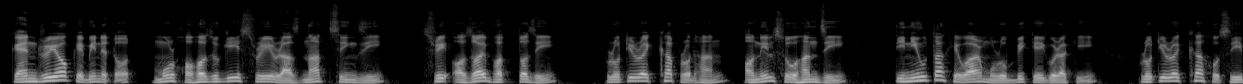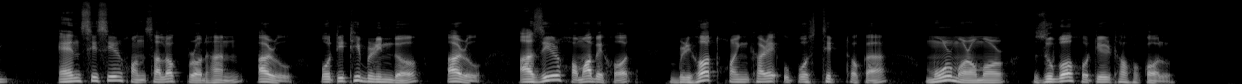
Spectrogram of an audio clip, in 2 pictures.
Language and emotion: Assamese, neutral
